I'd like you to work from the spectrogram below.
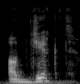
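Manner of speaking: "object" with JECT stressed, as the verb; stress on second syllable. Shown as a demonstration. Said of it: "placed my nabr on the second syllable".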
